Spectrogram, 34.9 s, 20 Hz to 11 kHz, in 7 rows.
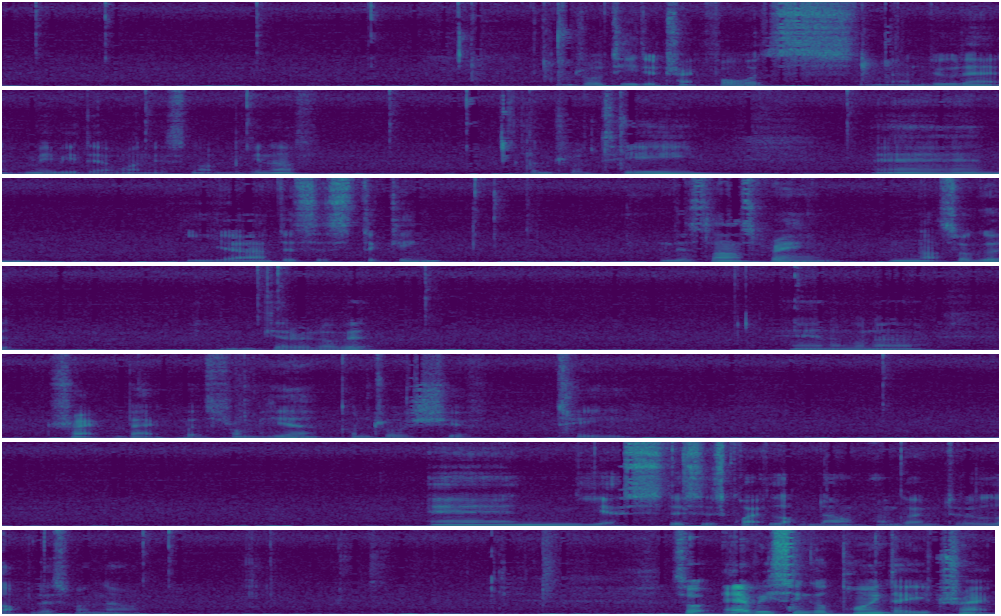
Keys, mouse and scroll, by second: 2.7 ctrl+t, 4.3 ctrl+z, 5.7-7.6 drag, 7.9 ctrl+t, 9.2-13.1 drag, 13.2 Right, 13.9 typing, 16.2-19.1 drag, 20.5 Left, 21.6 typing, 22.6 ctrl+shift+t, 24.3-29.1 drag, 31.1-34.2 scroll down 1, 34.2-34.8 drag.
